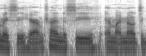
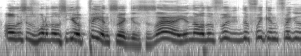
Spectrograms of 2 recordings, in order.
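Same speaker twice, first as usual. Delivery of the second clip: much higher, goofy put-on voice; hammed-up movie character; 12 semitones higher than usual. Imitating Mike inside the circus tent, hammed-up high babble. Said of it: "He's like".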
